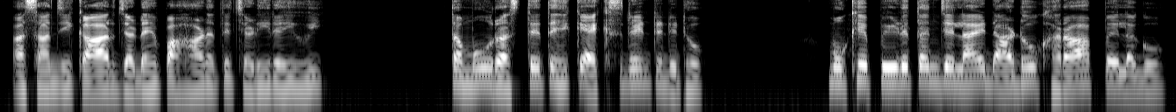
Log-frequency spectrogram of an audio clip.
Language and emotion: Sindhi, sad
